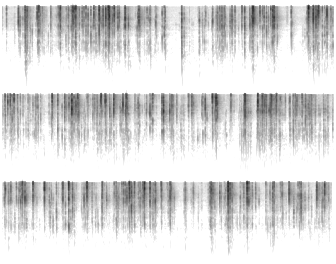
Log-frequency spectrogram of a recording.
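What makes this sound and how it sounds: Long nails squeeze and crinkle a clear plastic box filled with nail tips, wrapped in cellophane. The result is a dense, continuous stream of bright, crisp crackles and sharp little snaps with almost no low end. Brief quieter gaps break up the crinkling bursts.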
